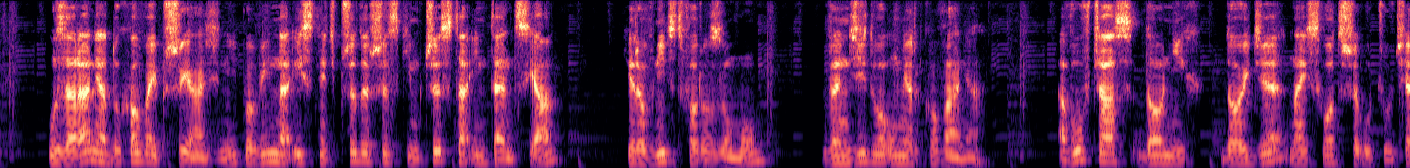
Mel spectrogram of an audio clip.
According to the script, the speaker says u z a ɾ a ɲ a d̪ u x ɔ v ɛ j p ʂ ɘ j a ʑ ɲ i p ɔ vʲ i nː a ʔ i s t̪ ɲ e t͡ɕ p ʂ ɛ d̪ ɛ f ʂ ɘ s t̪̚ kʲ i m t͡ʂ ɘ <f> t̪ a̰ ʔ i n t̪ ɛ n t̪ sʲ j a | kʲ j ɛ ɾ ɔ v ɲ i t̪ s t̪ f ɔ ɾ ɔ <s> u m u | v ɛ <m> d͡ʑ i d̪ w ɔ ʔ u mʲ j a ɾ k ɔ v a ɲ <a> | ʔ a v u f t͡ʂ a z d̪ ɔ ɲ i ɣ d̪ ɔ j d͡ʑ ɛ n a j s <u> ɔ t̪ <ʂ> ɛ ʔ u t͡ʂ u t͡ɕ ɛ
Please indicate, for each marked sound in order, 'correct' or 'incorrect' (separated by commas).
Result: incorrect, incorrect, incorrect, correct, incorrect, correct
